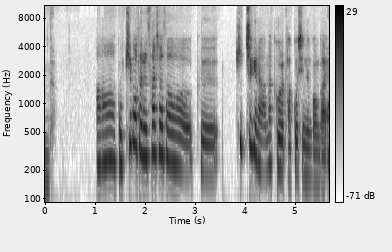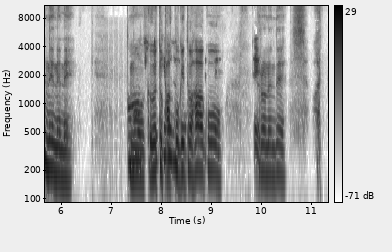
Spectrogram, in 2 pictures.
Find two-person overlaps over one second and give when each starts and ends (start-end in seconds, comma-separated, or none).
7.4-9.2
